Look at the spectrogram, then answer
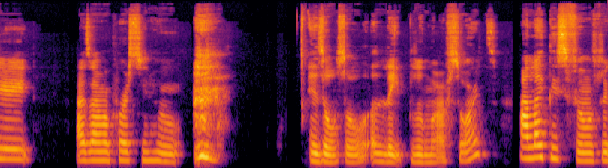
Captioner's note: ehem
